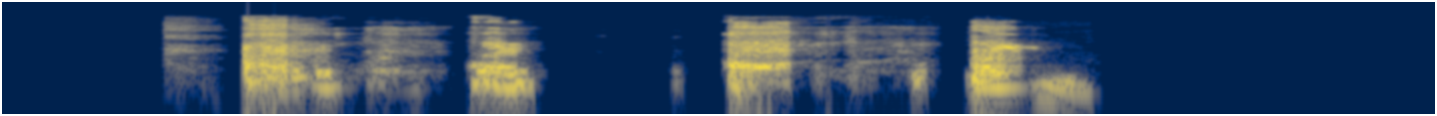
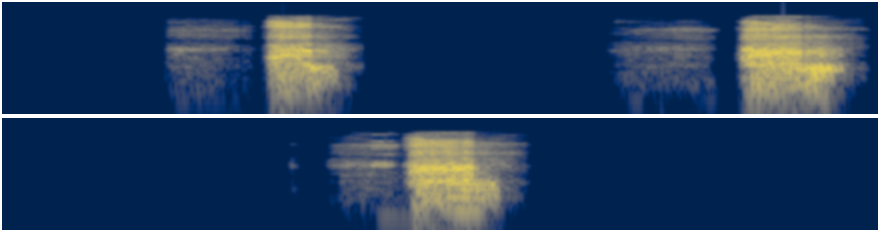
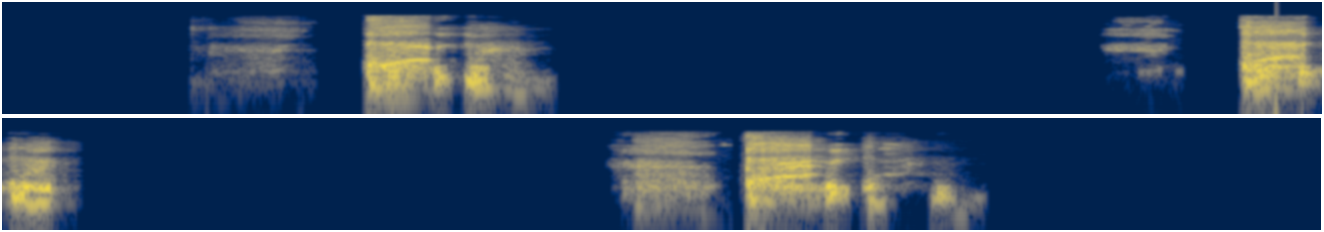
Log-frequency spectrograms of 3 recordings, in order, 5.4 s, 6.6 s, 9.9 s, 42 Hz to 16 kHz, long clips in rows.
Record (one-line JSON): {"cough_length": "5.4 s", "cough_amplitude": 32767, "cough_signal_mean_std_ratio": 0.35, "exhalation_length": "6.6 s", "exhalation_amplitude": 32768, "exhalation_signal_mean_std_ratio": 0.3, "three_cough_length": "9.9 s", "three_cough_amplitude": 31632, "three_cough_signal_mean_std_ratio": 0.3, "survey_phase": "beta (2021-08-13 to 2022-03-07)", "age": "45-64", "gender": "Male", "wearing_mask": "No", "symptom_new_continuous_cough": true, "symptom_fatigue": true, "smoker_status": "Ex-smoker", "respiratory_condition_asthma": false, "respiratory_condition_other": true, "recruitment_source": "REACT", "submission_delay": "0 days", "covid_test_result": "Negative", "covid_test_method": "RT-qPCR", "influenza_a_test_result": "Negative", "influenza_b_test_result": "Negative"}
